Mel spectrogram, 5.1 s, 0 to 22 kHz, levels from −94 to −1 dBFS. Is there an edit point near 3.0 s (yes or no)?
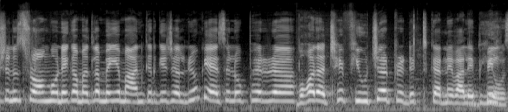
yes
